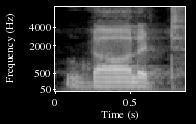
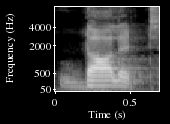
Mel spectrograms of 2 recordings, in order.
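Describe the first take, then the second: First: Said in the usual way. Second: డాలెట్ said firmly as "daa-let"; letter name dalet. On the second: Shown as a demonstration. Teacher introduces the fourth letter to students. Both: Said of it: "ఇలా రాసి".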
